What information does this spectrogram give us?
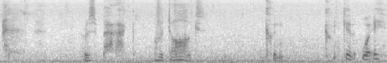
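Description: An actor playing a gravely wounded, fatalistic blind tribesman in an audio drama, speaking weakly and haltingly as he reflects. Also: fairly high pitch, noisy background. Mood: pained, fatalistic. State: wounded, weak, halting breath. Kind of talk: audio fiction drama acting. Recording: music bed under the dialogue.

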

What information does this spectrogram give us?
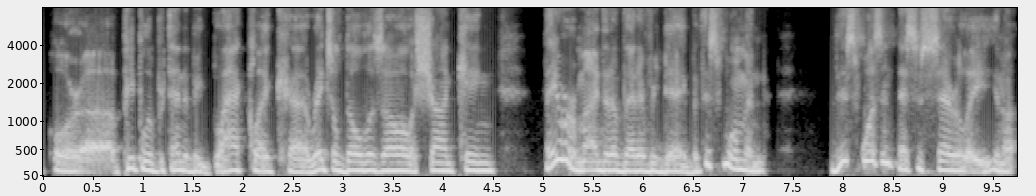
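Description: A man's voice: medium pitch, gravelly, warm tone, slightly rough. A middle-aged man hosting a talk radio show, delivering a sarcastic, mocking monologue full of "uh" fillers and restarts.

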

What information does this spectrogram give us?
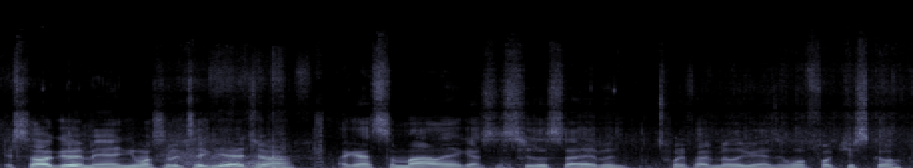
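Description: An actor playing a laid-back, evasive young party drug dealer who talks in stoner slang, in a naturalistic audio drama. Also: male voice, medium pitch, quick pace, natural voice. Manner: slangy stoner talk, peppered with bro and man. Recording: faint ambient background noise.

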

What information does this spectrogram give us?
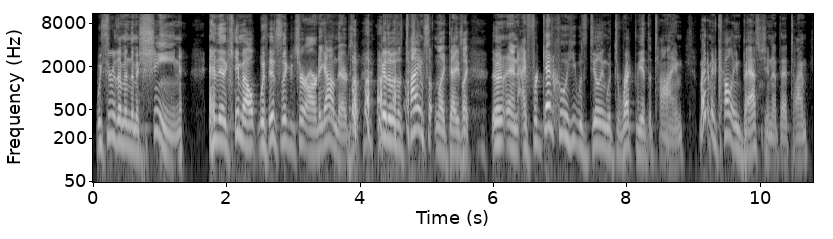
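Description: A man telling stories on a casual podcast, his voice bright and sharp, with a lively pitch that swings up and down. He laughs often and acts out the people he quotes, and the sound is dry and close. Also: fast, no room sound. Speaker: podcast co-host. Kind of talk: casual storytelling chat.

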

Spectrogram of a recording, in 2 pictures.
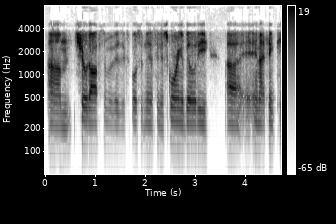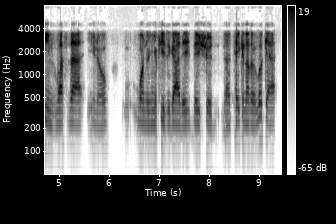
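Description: A thin, phone-band voice with almost no room around it. An American man gives measured, conversational sports analysis on a conference call, at a middling pitch. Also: completely flat delivery, no room sound. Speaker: basketball draft analyst. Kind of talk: media conference call question-and-answer. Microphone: telephone. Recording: tinny, dry phone conference line.

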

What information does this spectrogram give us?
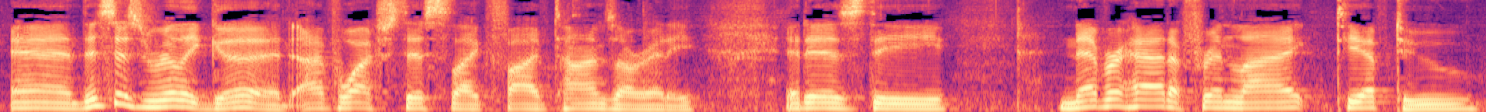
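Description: A man's voice: mid-range voice, measured pace, few pauses, fairly bright tone. A man co-hosting a podcast with casual, chatty banter. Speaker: podcast co-host.

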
